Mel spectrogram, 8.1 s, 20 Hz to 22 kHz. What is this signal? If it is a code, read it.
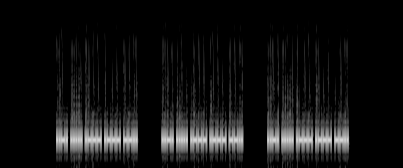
Morse code, heard as a keyed tone, about 51 wpm, 700 Hz. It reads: F5JJZ F5JJZ F5JJZ
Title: DXCC-100 Call Signs - 5 Characters - Repeated 3x - 50wpm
